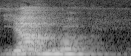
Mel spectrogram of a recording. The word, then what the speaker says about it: Yahuwah: So you find out the YH, the first three letters is Yah. So then you got to get the latter part of that, which is WH. So it's Yahuwah. Come on.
